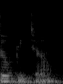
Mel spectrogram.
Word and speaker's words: hôpitaux: Again, here there's no need to because we've got the liaison, les hôpitaux.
